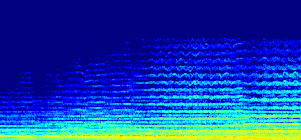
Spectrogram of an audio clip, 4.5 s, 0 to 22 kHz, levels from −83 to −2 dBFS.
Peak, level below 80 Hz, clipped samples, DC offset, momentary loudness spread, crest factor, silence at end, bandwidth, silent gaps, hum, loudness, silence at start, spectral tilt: -14 dBFS; -66 dBFS; under 0.1%; 0.2%; 5 LU; 14 dB; 0 s; 16 kHz; none; none; -29 LUFS; 0 s; -4 dB/octave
